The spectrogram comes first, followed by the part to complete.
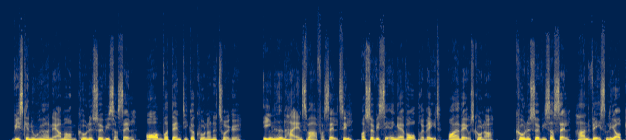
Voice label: E-learning Corporate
